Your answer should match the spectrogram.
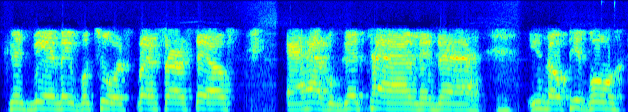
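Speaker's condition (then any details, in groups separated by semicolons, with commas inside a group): Cerebral palsy; performs from wheelchair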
